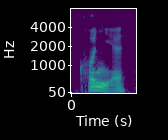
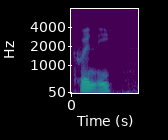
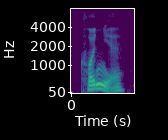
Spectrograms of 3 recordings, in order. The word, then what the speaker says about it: Quinney: the the Manx surname Konya which looks as though it might be pronounced Quinny sadly a lot of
